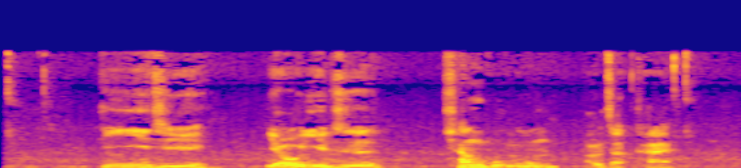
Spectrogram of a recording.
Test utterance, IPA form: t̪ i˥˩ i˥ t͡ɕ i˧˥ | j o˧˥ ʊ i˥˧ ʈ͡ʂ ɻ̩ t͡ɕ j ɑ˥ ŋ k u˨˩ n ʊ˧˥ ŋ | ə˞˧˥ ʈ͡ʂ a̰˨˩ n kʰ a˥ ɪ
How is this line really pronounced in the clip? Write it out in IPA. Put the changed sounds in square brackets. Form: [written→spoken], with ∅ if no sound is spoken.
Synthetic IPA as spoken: t̪ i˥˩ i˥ t͡ɕ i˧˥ | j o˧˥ ʊ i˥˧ ʈ͡ʂ ɻ̩ [t͡ɕ→t͡ɕʰ] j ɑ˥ ŋ k u˨˩ n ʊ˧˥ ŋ | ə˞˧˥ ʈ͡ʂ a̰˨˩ n kʰ a˥ ɪ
